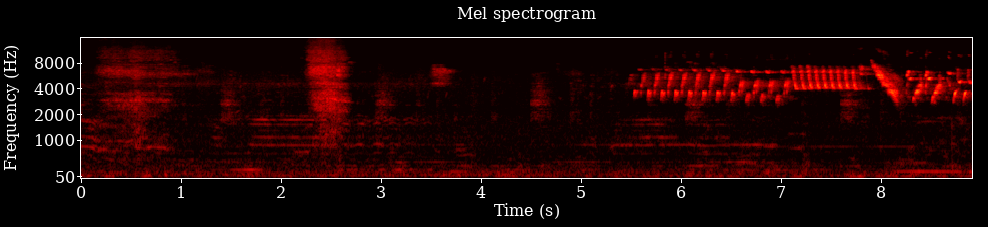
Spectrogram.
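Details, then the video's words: A European goldfinch hybrid in song training breaks into a bright, tinkling song of fast high trills and twitters with a quick down-slurred note, after a few seconds of faint background murmur. "Campeando mixto de jilguero"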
